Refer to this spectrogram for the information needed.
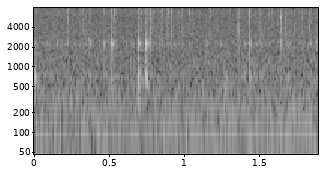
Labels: {"label": "ambient", "recorder": "HydroMoth"}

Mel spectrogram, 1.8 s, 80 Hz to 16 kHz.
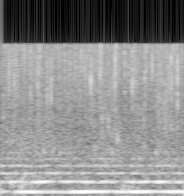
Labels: {"label": "biophony, midshipman", "recorder": "SoundTrap 500"}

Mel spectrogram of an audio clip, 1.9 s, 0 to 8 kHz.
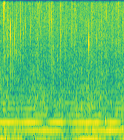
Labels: {"label": "biophony, midshipman", "recorder": "SoundTrap 500"}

